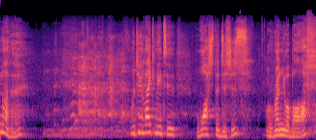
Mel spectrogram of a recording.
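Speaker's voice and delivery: put-on British accent, pleading, best-behaved, soft, swooping. Speaker acting out a kid promising to be good, talking like they're British. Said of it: "you start talking like you British".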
